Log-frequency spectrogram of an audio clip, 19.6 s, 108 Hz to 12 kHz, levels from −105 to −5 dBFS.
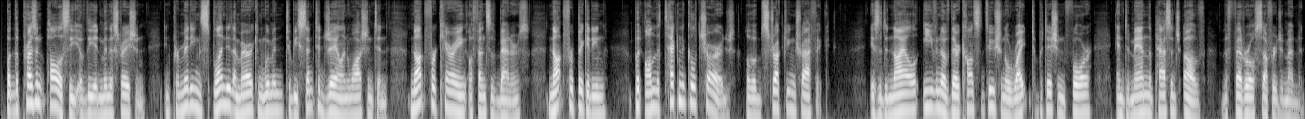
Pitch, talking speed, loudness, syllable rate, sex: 140 Hz, 170 wpm, -19 LUFS, 6.0 syllables/s, male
